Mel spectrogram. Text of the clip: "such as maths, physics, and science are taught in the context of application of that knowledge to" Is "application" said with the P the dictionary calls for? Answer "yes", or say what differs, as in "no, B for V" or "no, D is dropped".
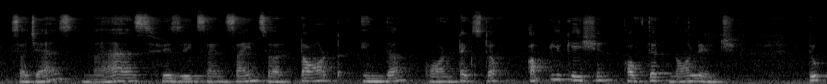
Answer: yes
